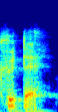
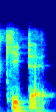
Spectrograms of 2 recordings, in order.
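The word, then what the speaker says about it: 来て: you can see that it's not kuru, or it's not kite, or it's not, I'm sorry, it's not kute, it's kite.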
